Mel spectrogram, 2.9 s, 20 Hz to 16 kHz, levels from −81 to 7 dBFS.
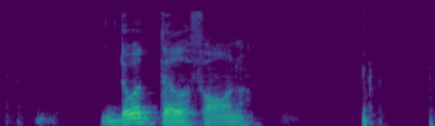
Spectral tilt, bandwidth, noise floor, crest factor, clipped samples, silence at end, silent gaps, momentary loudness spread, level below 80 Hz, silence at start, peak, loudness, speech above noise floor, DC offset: -8 dB/octave; 11.5 kHz; -80 dBFS; 20 dB; under 0.1%; 0.45 s; none; 18 LU; -54 dBFS; 0.7 s; -12 dBFS; -29 LUFS; 52 dB; under 0.1%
